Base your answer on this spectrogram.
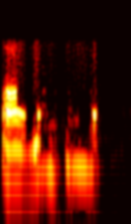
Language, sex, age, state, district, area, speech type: Manipuri, male, 60+, Manipur, Senapati, urban, conversation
